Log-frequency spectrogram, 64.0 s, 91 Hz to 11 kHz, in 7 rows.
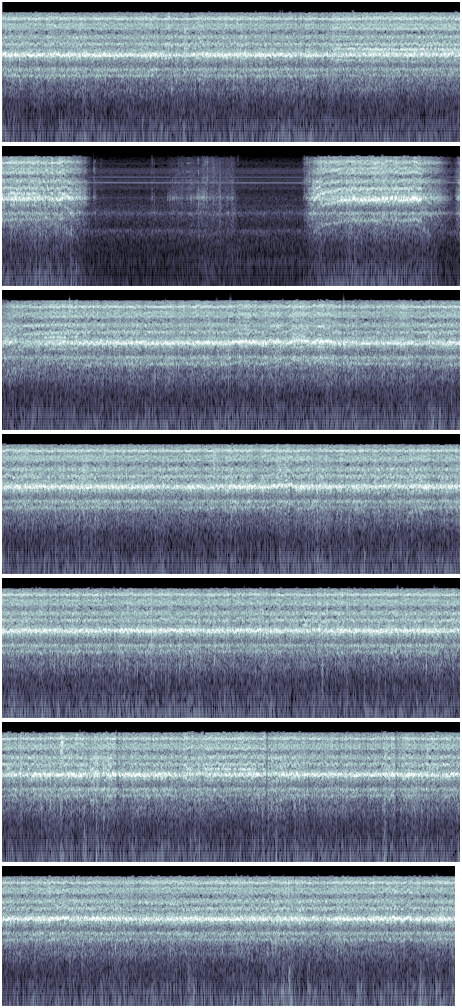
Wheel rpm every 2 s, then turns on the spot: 230, 230, 230, 220, 210, 40, 10, 60, 170, 160, 230, 230, 230, 230, 230, 230, 230, 220, 230, 230, 240, 230, 230, 230, 230, 220, 230, 230, 230, 230, 230, 230.
12-14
